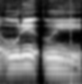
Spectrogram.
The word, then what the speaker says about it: 우리의: 청소년은 우리의. 자 얘는 조사네. 그쵸? 조사니까 원래는 우리의로 발음하는 게 원칙이지만 애로 발음하는 것도 허용하죠.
